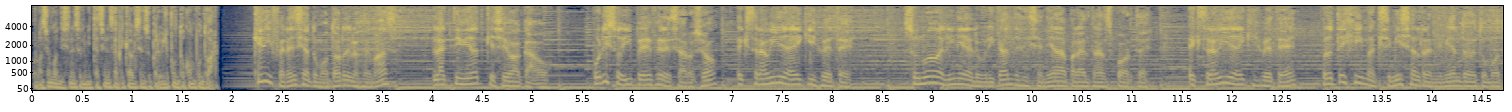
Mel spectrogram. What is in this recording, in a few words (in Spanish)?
Radio Incendio Forestal; Radio Mitre Cordoba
